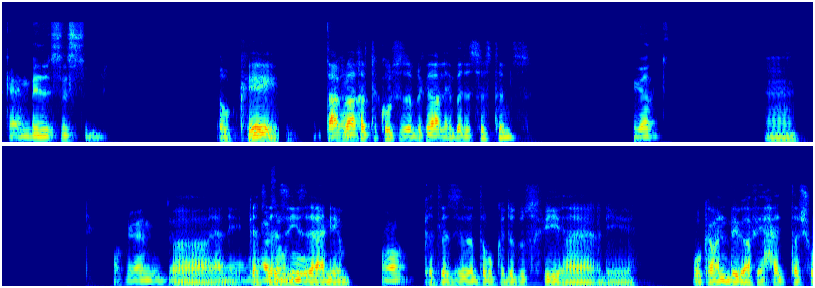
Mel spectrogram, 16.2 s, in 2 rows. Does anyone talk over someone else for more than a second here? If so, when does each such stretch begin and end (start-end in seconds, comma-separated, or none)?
none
